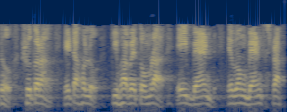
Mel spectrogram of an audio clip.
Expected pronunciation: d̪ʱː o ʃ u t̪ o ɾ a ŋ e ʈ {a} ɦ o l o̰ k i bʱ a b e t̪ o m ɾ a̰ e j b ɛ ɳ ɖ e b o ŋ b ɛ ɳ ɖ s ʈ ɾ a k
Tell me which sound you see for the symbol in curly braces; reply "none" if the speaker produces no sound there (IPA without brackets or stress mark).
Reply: a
